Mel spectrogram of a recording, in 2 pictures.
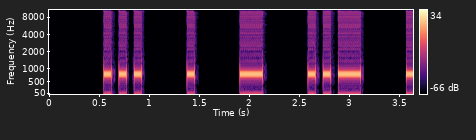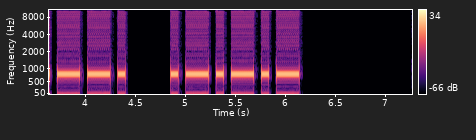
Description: Morse code, heard as a keyed tone, about 16 wpm, spaced as for 11 wpm, 800 Hz. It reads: SETUP.
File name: CW Code Groups @15WPM / QSOs / WD0BGP Spaced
